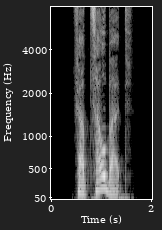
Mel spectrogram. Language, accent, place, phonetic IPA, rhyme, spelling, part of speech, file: German, Germany, Berlin, [fɛɐ̯ˈt͡saʊ̯bɐt], -aʊ̯bɐt, verzaubert, verb, De-verzaubert.ogg
- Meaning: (verb) past participle of verzaubern; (adjective) 1. enchanted, charmed 2. spellbound 3. transformed, changed into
